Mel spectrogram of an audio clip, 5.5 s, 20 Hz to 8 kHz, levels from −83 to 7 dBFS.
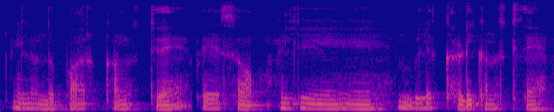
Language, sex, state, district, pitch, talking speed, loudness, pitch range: Kannada, male, Karnataka, Dharwad, 120 Hz, 95 wpm, -41 LUFS, 115-130 Hz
